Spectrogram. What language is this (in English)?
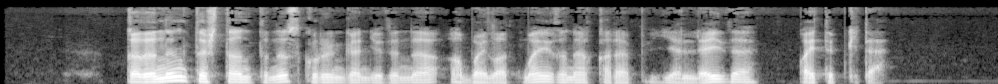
Bashkir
